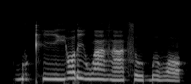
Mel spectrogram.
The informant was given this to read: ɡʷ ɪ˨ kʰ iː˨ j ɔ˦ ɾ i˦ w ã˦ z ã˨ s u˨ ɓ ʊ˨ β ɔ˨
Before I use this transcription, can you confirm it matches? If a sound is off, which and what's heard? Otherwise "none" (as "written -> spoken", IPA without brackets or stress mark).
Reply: none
